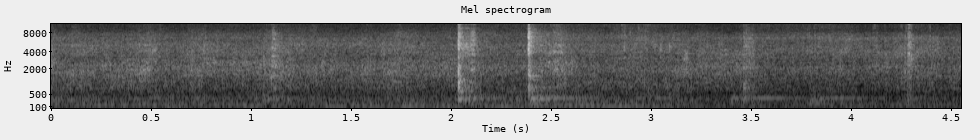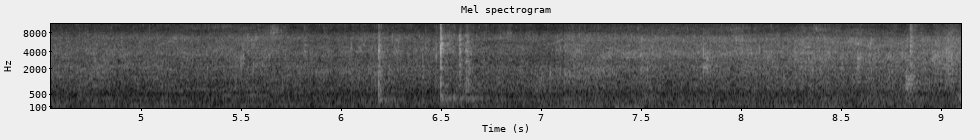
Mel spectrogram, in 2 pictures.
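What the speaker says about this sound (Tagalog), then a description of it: "Ilagay na rin po natin yung ating carrots." Carrots go into a hot frying pan and sizzle steadily, with a few sharp scrapes and clacks of stirring cutting through the crackle.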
